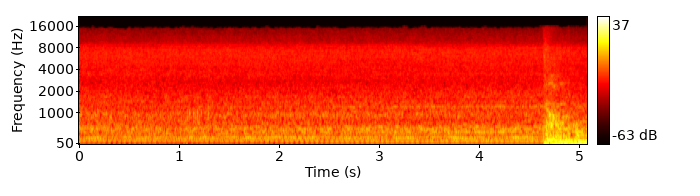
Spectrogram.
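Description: Steady low machine hum with an even hiss, like a fan or air-conditioner room tone. Near the end, loud deep music comes in suddenly.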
